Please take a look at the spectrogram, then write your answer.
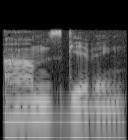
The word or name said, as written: almsgiving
